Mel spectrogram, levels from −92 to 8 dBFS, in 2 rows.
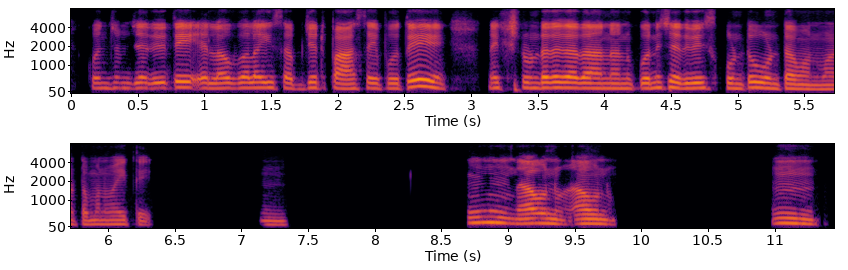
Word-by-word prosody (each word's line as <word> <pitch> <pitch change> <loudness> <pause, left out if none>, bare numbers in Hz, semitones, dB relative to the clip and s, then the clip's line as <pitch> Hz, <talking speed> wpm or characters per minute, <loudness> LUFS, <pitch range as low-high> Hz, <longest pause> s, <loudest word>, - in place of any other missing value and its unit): కొంచెం 180 +1 -8
చదివితే 190 +2 +3 0.2
ఎలాగోలా 180 +2 0
ఈ - - -4
సబ్జెక్ట్ 185 +3 -2
పాస్ 165 +1 +1
అయిపోతే, 175 +6 +1 0.6
నెక్స్ట్ 185 - -3
ఉండదు 190 +1 +5
గదా 185 -1 +6
అని 175 0 -1
అనుకోని 180 +3 -2
చదివేసుకుంటూ 180 0 0
ఉంటామనమాట 150 -4 -3
మనమైతే. 145 -2 -8 0.9
హ్మ్. 130 -1 -10 1.4
హ్మ్. 195 0 -1 0.2
అవును. 175 -3 0 0.2
అవును. 160 -4 -1 1.2
హ్మ్. 175 -4 -2
180 Hz, 105 wpm, -24 LUFS, 165-190 Hz, 1.4 s, గదా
